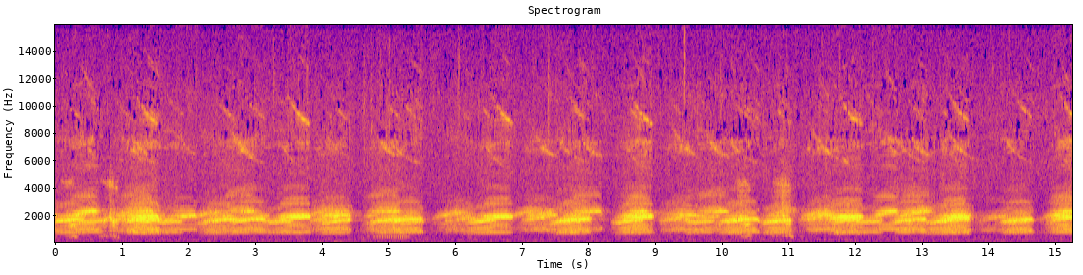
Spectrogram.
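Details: Numerous frogs croaking at once, rough pulsed calls overlapping into swelling bursts with frequent short breaks, steady intensity over fifteen seconds.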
